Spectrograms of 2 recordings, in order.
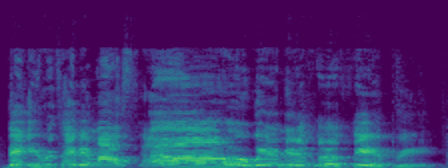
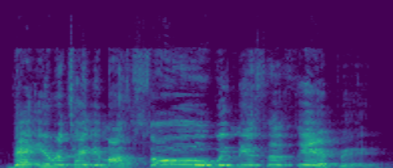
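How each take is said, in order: First: Slow high sung version of the line. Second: Said in the usual way. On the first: Shown as a demonstration. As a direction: sing "That irritated my soul with Mississippi" as a slow drawn-out tune. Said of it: "spoken take before". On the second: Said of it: "repeated as a sung line".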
